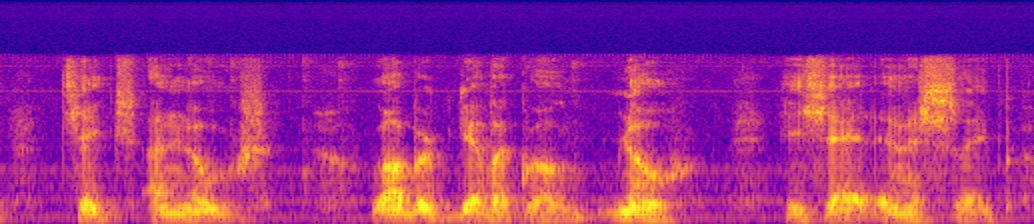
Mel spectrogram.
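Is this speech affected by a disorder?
Yes: cerebral palsy; from birth.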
